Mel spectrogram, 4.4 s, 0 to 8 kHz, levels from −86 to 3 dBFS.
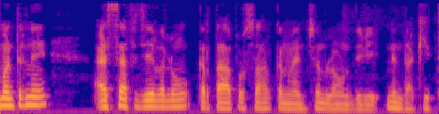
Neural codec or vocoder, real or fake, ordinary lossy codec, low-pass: none; real; none; 7.2 kHz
